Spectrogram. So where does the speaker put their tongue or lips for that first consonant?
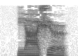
palate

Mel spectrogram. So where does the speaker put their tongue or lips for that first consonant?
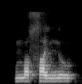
lips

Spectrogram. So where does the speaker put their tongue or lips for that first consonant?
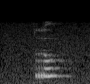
lips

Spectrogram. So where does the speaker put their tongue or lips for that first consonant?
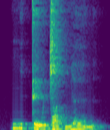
velum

